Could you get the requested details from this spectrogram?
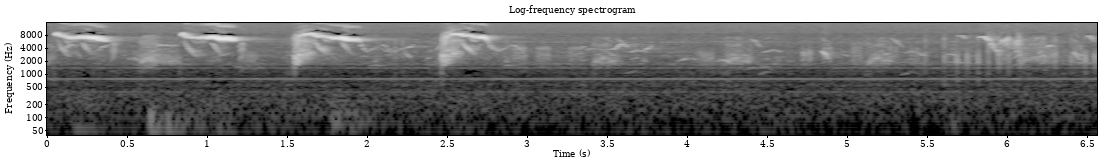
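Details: Common starling, a mimic, singing on 9 April 2023 in Tver region's Kalyazin district, Russia. Four loud, high, falling whistles sound about every 0.7 seconds, then a softer run of crackling chatter.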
